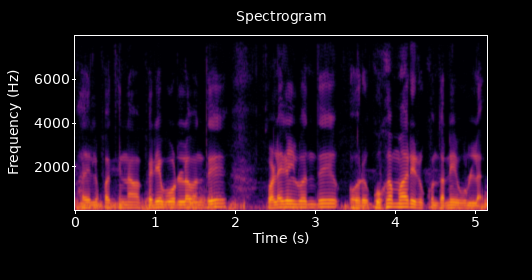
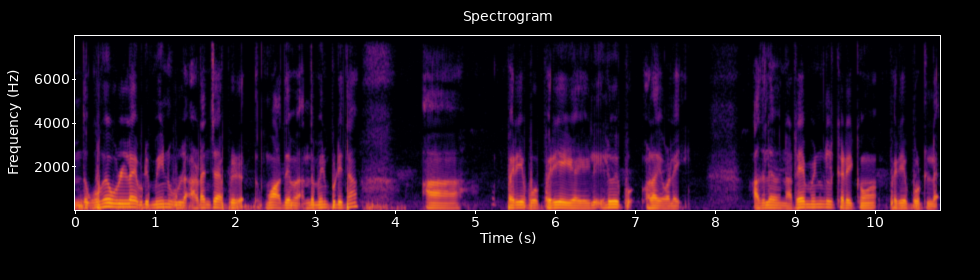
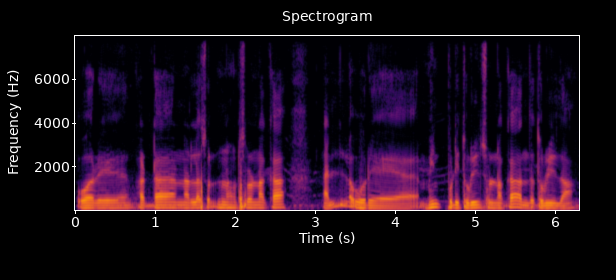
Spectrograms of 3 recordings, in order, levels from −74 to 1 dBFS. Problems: none marked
